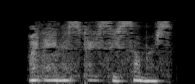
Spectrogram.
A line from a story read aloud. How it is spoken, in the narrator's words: she whispers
